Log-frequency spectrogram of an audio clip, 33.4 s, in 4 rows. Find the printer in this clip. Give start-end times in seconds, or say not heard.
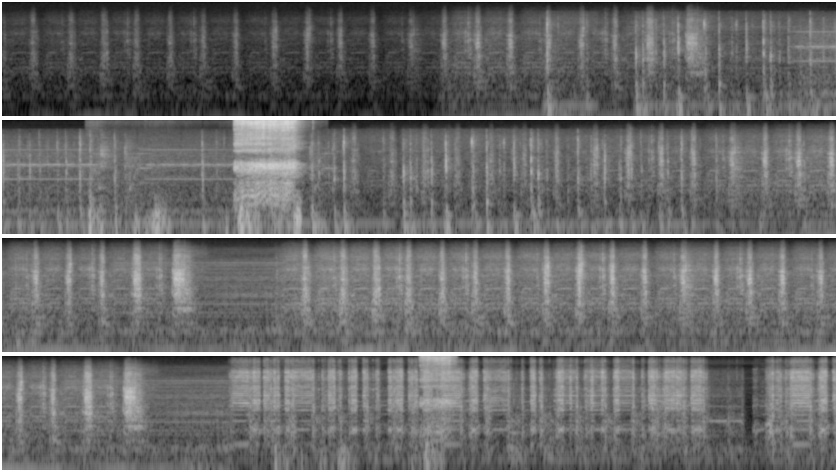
0.0-33.3.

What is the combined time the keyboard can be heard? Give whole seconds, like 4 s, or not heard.
12 s.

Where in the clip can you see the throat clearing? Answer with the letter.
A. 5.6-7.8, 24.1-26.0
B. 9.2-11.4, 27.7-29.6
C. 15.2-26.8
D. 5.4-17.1
B.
